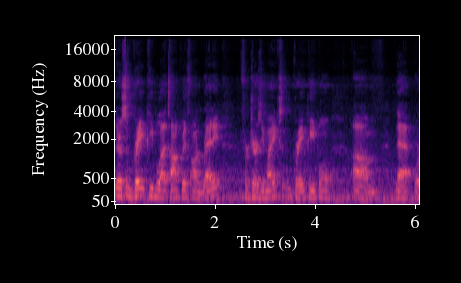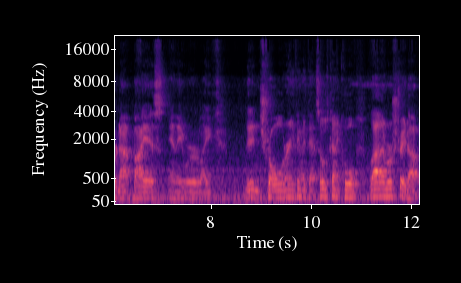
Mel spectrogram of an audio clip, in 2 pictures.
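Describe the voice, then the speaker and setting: Over noticeable background noise and audible room echo, a man speaks at a medium pitch in a monotone, flat intonation. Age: 40s. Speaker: food service worker vlogger. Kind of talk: unscripted casual monologue. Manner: fast.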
